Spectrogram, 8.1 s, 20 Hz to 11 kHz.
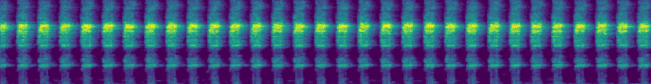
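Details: Katydid (walang kecek) calling loudly at night, its sound used to tutor birds: crisp, high, rasping pulses in a rapid, metronome-like series of roughly 3.7 per second against a silent background.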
